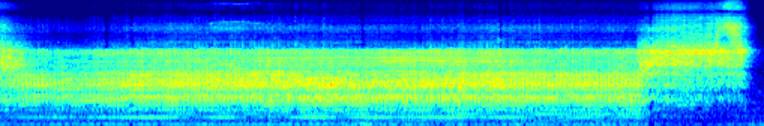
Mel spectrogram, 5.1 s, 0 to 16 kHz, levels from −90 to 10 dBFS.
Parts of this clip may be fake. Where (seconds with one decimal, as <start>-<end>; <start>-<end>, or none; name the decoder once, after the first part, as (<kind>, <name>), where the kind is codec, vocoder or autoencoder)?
0.0-0.5 (vocoder, BigVGAN v2); 3.6-5.1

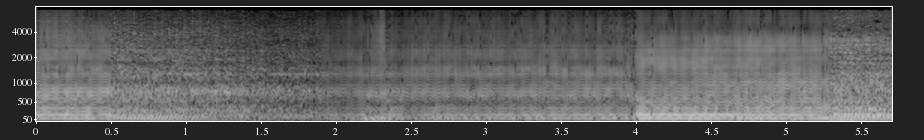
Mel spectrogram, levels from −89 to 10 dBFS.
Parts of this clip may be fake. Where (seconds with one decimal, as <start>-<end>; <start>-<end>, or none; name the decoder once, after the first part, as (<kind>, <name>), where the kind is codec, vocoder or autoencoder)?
0.0-0.5 (vocoder, BigVGAN v2); 1.9-5.3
